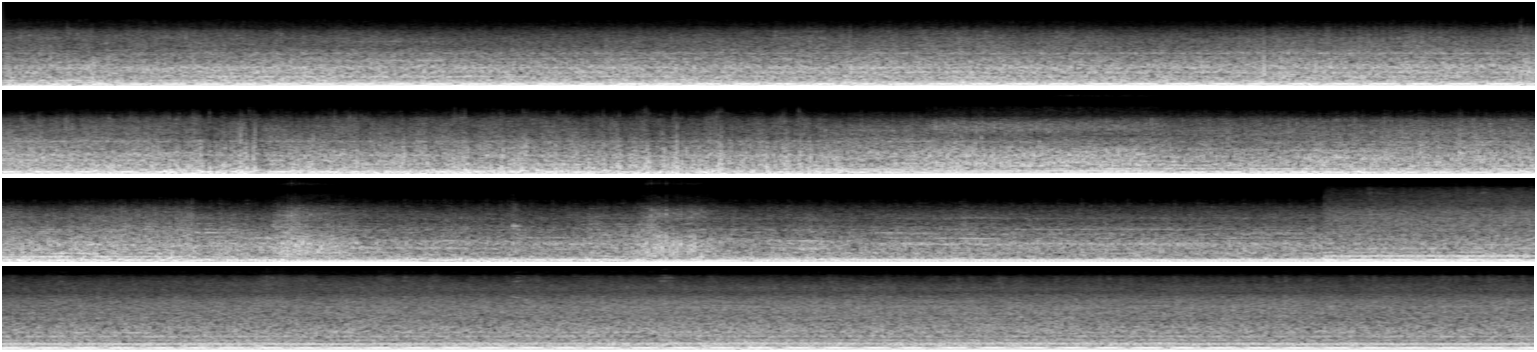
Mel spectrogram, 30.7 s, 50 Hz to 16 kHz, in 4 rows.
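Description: Oliver 880 tractor's six-cylinder engine running steadily under way. Its pitch shifts and wavers for several seconds in the middle of the clip, with two knocks, then it settles into a steady pull under load with the grain drill.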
